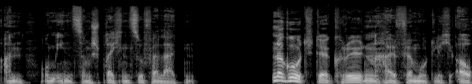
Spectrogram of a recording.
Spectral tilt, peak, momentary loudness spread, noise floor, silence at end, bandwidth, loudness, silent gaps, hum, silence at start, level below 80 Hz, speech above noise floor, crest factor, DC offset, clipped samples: -5 dB/octave; -6 dBFS; 11 LU; under -90 dBFS; 0 s; 17 kHz; -24 LUFS; 2.02-2.71 s; none; 0.05 s; -38 dBFS; over 67 dB; 18 dB; under 0.1%; under 0.1%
